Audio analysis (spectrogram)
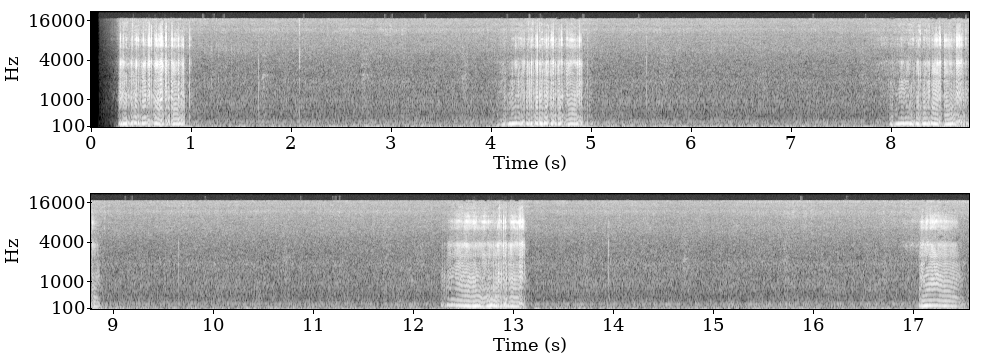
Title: Not so dainty snores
